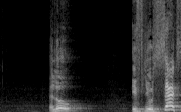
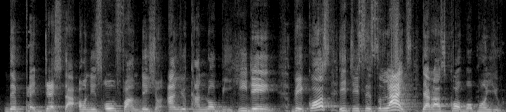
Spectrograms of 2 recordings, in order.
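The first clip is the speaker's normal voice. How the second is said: ordinary delivery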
